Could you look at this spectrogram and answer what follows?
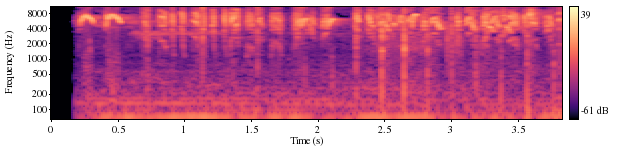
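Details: Ruby-cheeked sunbird (sogon) calling to a male in an agitated state, recorded as a training track. Rapid, very high, thin chirps and twittering notes in dense bursts, almost without pause.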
